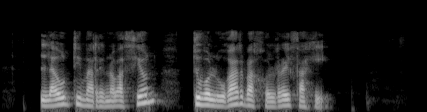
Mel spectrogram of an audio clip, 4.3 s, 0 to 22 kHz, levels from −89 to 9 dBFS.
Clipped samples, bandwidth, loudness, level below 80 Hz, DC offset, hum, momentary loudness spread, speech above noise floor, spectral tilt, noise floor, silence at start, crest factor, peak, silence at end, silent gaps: under 0.1%; 8.2 kHz; -22 LUFS; -66 dBFS; under 0.1%; none; 11 LU; 57 dB; -7 dB/octave; -78 dBFS; 0.4 s; 20 dB; -2 dBFS; 1.05 s; none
